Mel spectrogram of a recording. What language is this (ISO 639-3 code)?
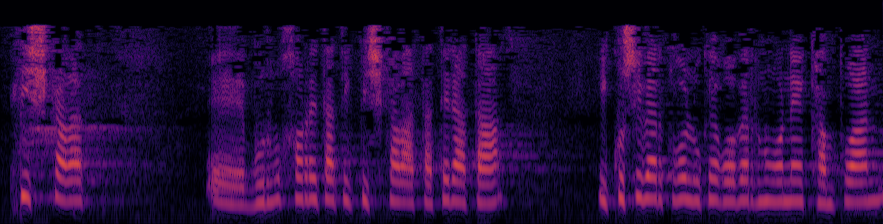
eus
